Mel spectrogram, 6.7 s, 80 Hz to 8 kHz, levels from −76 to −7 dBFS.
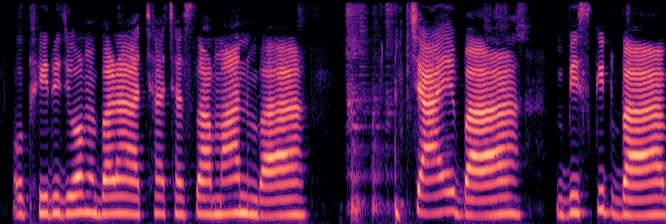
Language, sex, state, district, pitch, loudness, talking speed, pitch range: Bhojpuri, female, Uttar Pradesh, Gorakhpur, 220 Hz, -19 LUFS, 110 wpm, 205-225 Hz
